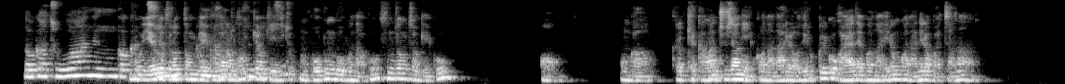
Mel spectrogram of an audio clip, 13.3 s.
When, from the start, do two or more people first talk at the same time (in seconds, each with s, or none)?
1.6 s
